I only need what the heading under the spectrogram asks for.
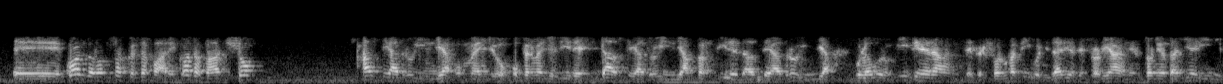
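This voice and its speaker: Man on a tinny, noisy phone line. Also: a little high. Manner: halting, searching for words, wordy. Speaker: theatre radio show contributor. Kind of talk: informal radio rundown of theatre listings.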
